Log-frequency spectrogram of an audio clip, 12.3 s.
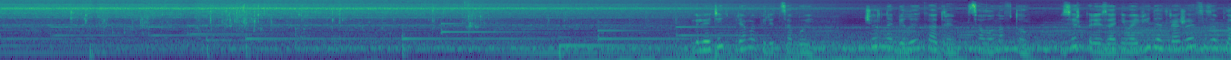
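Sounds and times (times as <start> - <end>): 
water running from a tap during face washing: 0.0 - 6.9
speech: 6.9 - 12.3.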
